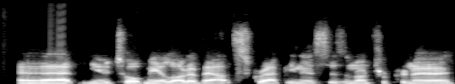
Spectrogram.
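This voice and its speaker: Speaking fairly quickly with an Australian accent, a man with a very deep, low voice is heard in a dry, close recording with no echo. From Australia, Adelaide. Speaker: entrepreneur, former Olympic athlete. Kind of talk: interview.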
